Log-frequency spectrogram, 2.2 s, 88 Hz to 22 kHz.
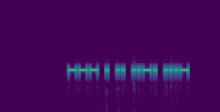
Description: Morse code, heard as a keyed tone, about 44 wpm, 700 Hz. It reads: OEIFV
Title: Code Groups - 5 Letters - 45wpm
